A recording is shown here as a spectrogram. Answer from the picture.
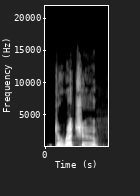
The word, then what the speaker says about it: Derecho: I believe there's a website called Drecho Derecho. it's like D E R and then Echo, right? That's how it's spelled.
